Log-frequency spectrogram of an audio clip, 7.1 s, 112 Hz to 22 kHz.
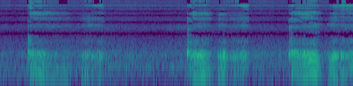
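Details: Child recorded at 1 am with noisy night-time breathing, whistling musical tones on each breath: wheezing.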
